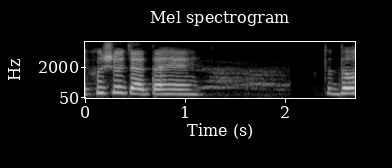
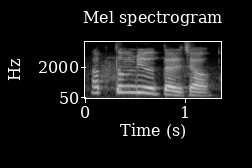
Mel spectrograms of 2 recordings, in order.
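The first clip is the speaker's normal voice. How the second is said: plain reading voice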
